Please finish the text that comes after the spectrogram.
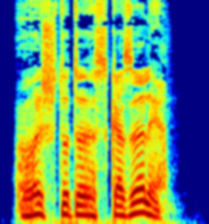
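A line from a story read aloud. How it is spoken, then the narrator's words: Hoarse voice. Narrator (Russian): Хриплый голос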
